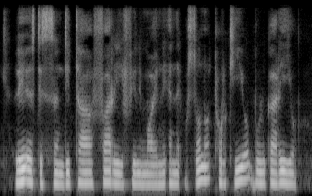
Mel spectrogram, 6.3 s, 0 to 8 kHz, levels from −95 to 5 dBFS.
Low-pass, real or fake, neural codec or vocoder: 7.2 kHz; fake; codec, 24 kHz, 1.2 kbps, DualCodec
